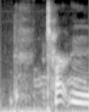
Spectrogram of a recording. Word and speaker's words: Tartan: to miss Mel but uh how do you pronounce the first part of your name is it TARTA oh uh Tartan ninja Tartan yep okay it um it stems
